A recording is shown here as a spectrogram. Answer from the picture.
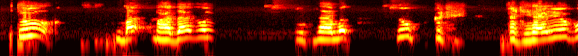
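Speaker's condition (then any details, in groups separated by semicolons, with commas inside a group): Cerebral palsy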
